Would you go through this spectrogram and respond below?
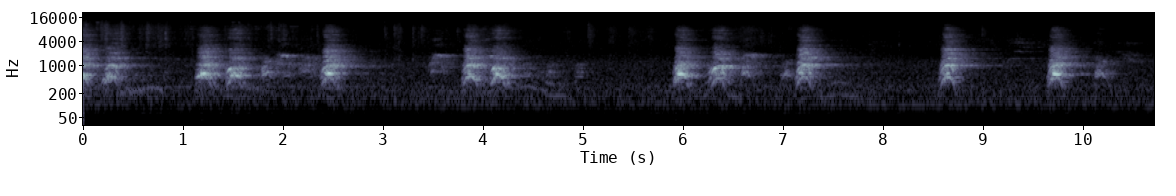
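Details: Neighbours' dogs barking, recorded 12/7/15 and described as nuisance animal behaviour: loud, harsh single and doubled barks in irregular bursts roughly every one to two seconds, with quiet gaps between volleys and no other clear sounds.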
